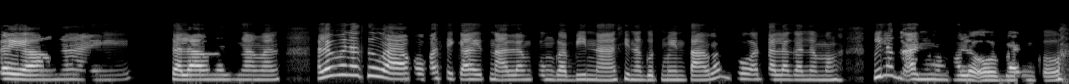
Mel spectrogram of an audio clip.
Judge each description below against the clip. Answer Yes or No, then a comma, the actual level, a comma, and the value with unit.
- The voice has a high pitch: Yes, high, 220 Hz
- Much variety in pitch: No, average, 2.7 semitones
